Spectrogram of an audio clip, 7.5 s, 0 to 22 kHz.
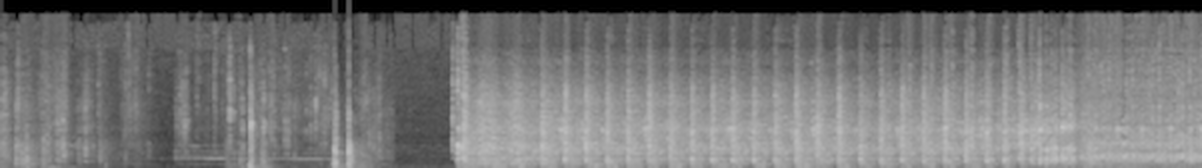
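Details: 2001 Ford F-350 7.3 L diesel that would not run, after replacing the high-pressure oil line feeding the injectors: a brief crank, then it catches promptly and settles into a steady diesel idle clatter with no oil leaking. Normal start and idle.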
